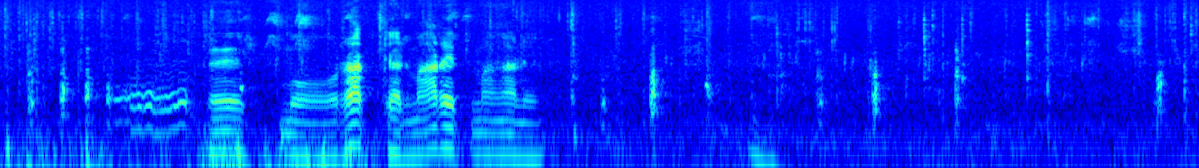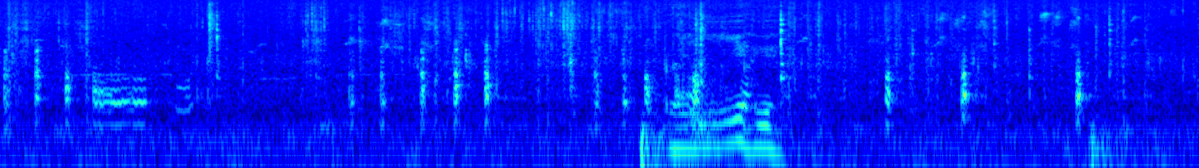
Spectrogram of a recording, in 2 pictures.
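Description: Chickens peck at food with quick light taps.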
